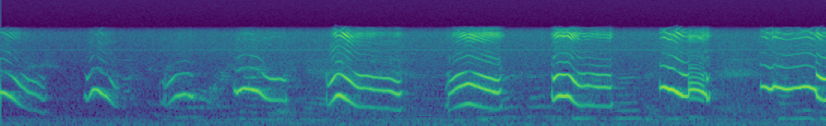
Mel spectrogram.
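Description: Four-day-old German Shepherd puppy whimpering in a string of about ten short, high-pitched squeaky cries, roughly two a second, each bending down in pitch.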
